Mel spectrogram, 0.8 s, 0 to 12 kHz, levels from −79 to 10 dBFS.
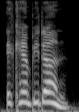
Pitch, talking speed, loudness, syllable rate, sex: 240 Hz, 305 wpm, -14 LUFS, 6.3 syllables/s, female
